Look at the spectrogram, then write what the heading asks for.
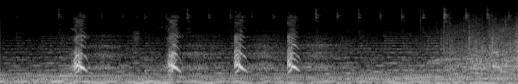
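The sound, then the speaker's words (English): A dog barks four times in an even, steady rhythm, counting to four on command, each bark short, with a low background hum and a slight hiss rising at the end. “Let's hear the dog to count.”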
